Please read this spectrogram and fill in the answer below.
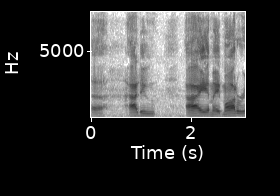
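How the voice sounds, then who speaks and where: With a Tennessee accent, a man speaks at a fairly high pitch and ordinary pitch variation. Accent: US Southern (Tennessee). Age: 70s. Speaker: retired attorney telling family history. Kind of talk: storytelling monologue. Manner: halting, many fillers.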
